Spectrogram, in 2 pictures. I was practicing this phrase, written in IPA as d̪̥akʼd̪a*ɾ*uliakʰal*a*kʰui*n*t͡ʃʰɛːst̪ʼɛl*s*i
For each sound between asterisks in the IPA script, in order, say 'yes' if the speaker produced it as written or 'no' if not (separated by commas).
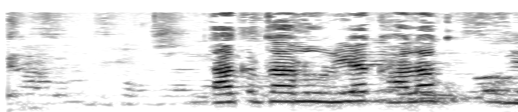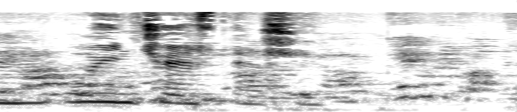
no, yes, yes, no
